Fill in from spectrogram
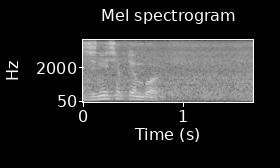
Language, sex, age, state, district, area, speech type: Bodo, male, 18-30, Assam, Chirang, urban, spontaneous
